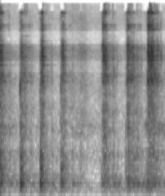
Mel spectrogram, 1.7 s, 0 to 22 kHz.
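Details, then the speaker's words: Fiamma F45S awning on a van roof rack, driving: light uneven clicking rattles in quick bursts over road drone. Foam was added where the legs rest in the casing, greatly reducing it; the remaining rattle is presumed to come from the feet. "Obviously when the awning closes with that little bit of foam, it still closes, no gaps, nothing like that. There is, as you can hear, the little rattle."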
